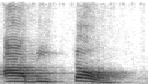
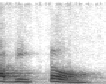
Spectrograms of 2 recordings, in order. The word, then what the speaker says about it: habitó: Las tres palabras que estoy mencionando son diferentes a pesar que tiene las mismas grafías, las mismas sílabas. Pero, ¿en qué se diferencia? Se diferencia por una tilde.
